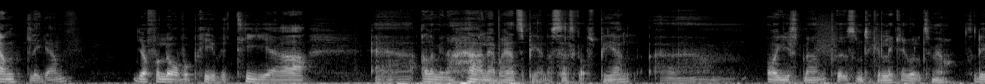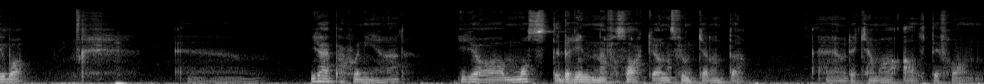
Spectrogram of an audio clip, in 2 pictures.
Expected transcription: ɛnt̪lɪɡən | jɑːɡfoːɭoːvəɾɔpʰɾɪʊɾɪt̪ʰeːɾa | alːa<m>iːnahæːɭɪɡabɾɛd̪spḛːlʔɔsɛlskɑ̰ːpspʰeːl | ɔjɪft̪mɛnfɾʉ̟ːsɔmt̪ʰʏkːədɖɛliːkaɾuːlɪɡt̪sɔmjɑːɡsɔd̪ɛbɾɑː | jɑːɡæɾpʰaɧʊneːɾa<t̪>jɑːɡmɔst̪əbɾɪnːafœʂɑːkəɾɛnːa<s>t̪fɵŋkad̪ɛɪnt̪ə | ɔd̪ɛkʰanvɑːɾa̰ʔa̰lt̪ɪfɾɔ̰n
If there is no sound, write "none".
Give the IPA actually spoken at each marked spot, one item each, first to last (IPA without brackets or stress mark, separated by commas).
m, d̪, s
